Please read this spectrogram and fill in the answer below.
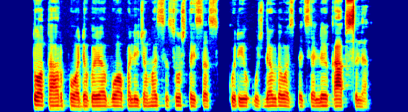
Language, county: Lithuanian, Kaunas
